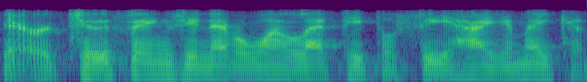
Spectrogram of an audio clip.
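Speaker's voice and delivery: very deep, low put-on character voice. Doing the voice for a character's line in a reading: put-on character voice. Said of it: "I'll do the voice for this one".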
